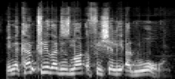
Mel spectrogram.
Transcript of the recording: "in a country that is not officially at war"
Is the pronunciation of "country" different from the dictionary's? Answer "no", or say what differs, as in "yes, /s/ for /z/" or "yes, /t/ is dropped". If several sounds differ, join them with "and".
no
